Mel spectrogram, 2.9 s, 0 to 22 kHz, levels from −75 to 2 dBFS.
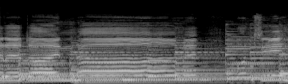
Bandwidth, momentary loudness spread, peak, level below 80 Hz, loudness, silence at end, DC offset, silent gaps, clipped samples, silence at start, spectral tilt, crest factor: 11.5 kHz; 6 LU; -4 dBFS; -46 dBFS; -19 LUFS; 0 s; under 0.1%; none; under 0.1%; 0 s; -4.5 dB/octave; 14 dB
